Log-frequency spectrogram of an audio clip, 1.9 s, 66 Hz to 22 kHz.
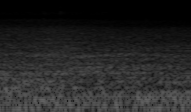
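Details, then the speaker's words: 2022 Wildwood X-Lite 28VBXL travel trailer, thermostat switched to heat so the air conditioner turns off and the furnace runs: soft steady rush of air with a low hum, no rattles or squeals, furnace blower working normally. "It'll turn off the air conditioner and turn on the furnace. There you go. So the furnace is going to be moving its air through all the little portals that you have up in the walls there."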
